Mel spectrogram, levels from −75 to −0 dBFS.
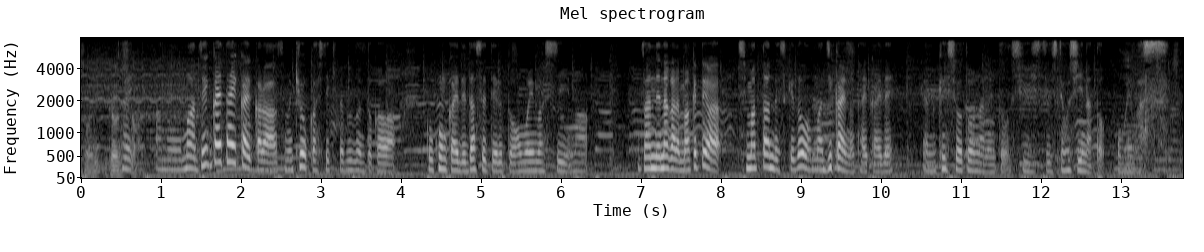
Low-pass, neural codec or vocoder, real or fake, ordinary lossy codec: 7.2 kHz; none; real; MP3, 64 kbps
